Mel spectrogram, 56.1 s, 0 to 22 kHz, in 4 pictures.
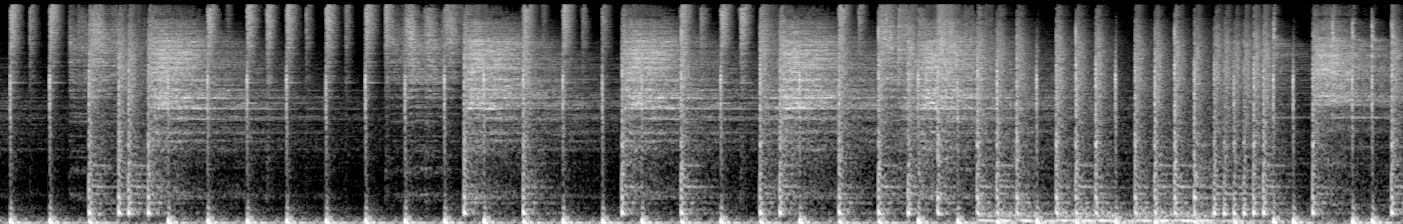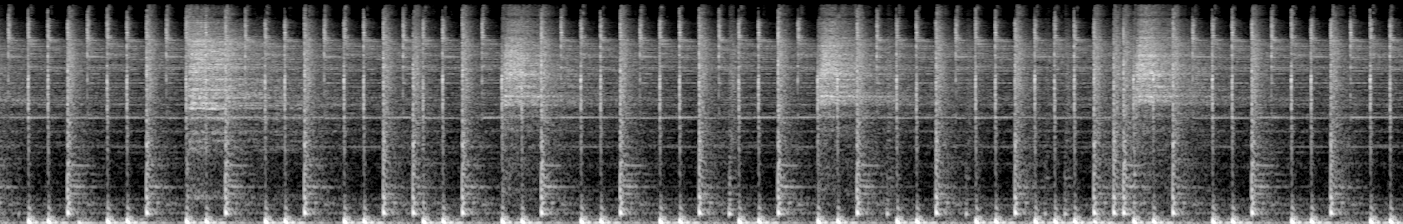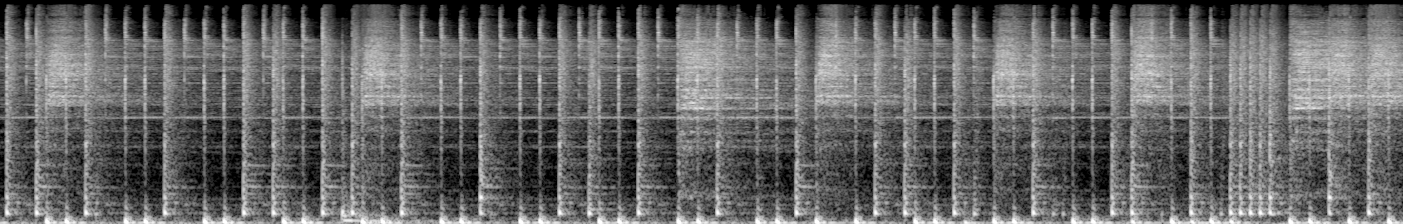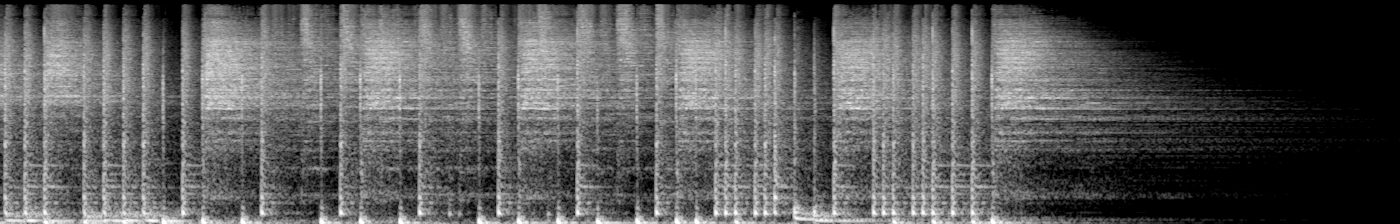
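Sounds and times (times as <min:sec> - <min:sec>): rock drum groove: 0:00.0 - 0:53.7
cymbal crashes: 0:28.2 - 0:37.0.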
